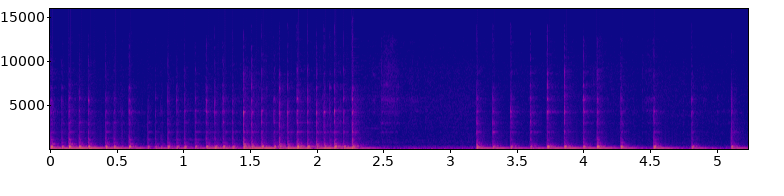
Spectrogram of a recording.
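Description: Wooden drumsticks drum a solid oval practice pad with a black rubber top on a pressboard/wood base, making quick, dry, knocking taps with a low, woody body. A fast run of strokes lasts about two seconds and fades into a brief lull. Then sharper, more spaced strikes resume to the end.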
